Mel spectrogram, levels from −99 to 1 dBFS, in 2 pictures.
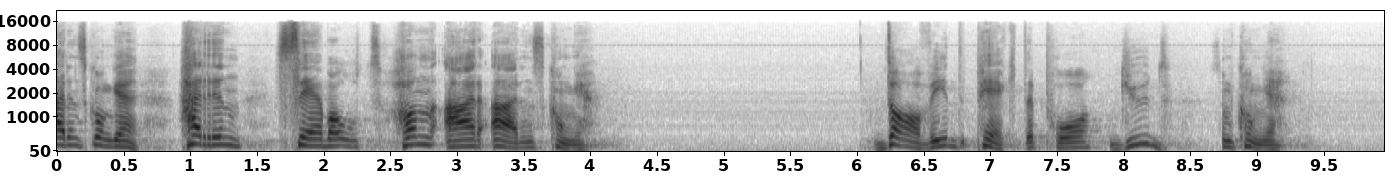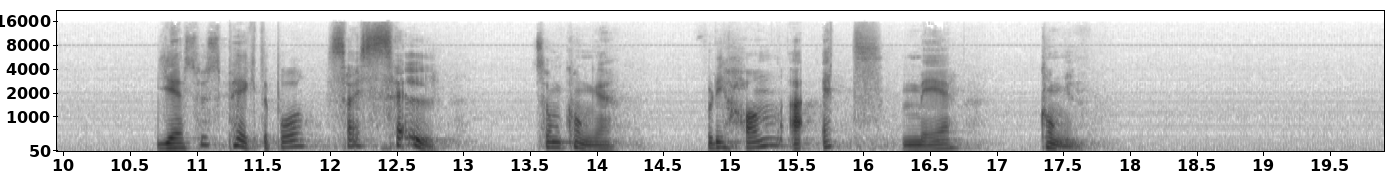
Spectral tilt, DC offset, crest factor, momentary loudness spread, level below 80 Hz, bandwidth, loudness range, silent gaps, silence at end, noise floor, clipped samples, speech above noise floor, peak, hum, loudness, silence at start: -4.5 dB/octave; under 0.1%; 24 dB; 15 LU; -64 dBFS; 16 kHz; 10 LU; none; 2.25 s; -59 dBFS; under 0.1%; 37 dB; -2 dBFS; 50 Hz at -55 dBFS; -23 LUFS; 0 s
